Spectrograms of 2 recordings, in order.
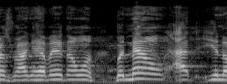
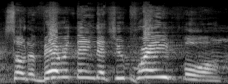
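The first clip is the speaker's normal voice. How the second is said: full-force preaching; 5 semitones higher than usual. Acted. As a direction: press it on the congregation.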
